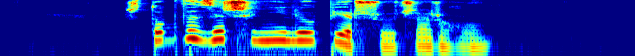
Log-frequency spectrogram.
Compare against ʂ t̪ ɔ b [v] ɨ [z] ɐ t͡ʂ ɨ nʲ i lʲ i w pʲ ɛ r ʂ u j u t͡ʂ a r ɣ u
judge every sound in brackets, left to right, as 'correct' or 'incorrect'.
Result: correct, correct

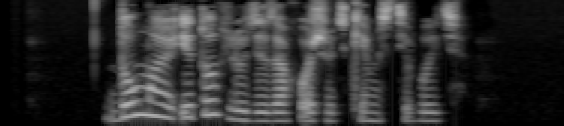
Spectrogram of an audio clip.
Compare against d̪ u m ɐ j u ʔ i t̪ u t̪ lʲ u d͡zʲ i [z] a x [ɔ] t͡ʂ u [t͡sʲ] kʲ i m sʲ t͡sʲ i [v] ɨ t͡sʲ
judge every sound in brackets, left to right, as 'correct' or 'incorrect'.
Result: correct, correct, correct, incorrect: b

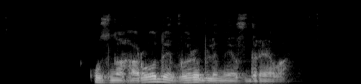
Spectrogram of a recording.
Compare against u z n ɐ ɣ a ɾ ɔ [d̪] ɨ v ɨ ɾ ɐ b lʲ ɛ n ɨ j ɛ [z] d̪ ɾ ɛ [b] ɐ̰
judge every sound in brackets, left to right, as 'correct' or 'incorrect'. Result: correct, correct, incorrect: v

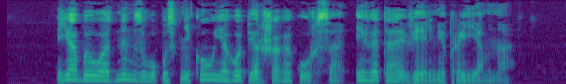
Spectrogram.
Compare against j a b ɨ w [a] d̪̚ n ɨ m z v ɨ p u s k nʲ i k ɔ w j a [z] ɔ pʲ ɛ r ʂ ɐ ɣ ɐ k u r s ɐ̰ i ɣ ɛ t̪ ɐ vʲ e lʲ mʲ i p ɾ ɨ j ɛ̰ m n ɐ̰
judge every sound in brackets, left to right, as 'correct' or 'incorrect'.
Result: correct, incorrect: ɣ

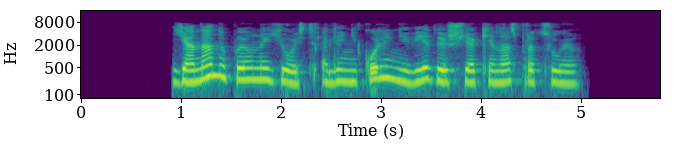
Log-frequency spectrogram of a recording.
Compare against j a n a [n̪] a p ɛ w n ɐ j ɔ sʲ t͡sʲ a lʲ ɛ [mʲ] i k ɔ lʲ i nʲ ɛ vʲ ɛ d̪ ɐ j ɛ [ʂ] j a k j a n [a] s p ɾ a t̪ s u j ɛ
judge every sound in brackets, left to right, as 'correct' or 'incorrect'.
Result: correct, incorrect: nʲ, correct, correct

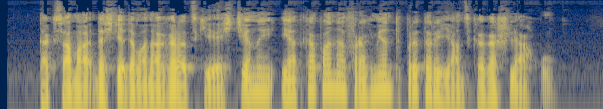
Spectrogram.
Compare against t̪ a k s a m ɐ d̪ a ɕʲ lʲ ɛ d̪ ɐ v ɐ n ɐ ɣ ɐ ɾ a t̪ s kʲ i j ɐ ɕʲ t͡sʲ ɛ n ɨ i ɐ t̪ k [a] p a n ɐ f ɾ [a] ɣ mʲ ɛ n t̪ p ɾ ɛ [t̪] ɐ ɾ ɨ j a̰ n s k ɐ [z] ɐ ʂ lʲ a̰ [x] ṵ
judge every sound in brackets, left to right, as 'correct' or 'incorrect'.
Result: correct, correct, correct, incorrect: ɣ, correct

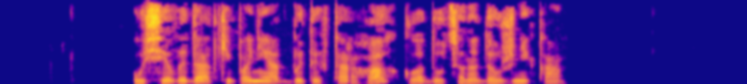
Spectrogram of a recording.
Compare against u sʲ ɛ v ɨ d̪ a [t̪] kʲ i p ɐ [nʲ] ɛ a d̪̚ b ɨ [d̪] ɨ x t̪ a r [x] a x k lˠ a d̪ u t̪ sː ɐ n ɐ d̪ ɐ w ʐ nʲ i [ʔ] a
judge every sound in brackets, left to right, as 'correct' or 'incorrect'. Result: correct, correct, incorrect: t̪, incorrect: ɣ, incorrect: k

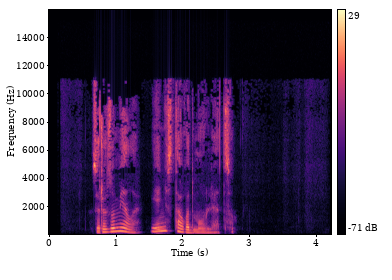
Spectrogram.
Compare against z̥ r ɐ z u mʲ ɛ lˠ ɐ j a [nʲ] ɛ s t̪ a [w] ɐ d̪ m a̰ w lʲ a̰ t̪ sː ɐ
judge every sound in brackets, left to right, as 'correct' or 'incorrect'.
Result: correct, correct

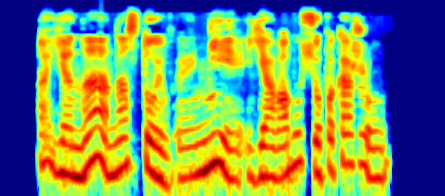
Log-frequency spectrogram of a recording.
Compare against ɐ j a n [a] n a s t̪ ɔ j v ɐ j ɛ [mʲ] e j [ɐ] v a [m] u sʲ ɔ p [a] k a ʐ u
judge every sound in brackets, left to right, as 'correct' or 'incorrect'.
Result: correct, incorrect: nʲ, incorrect: a, correct, incorrect: ɐ

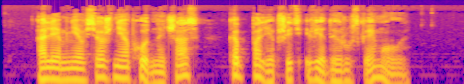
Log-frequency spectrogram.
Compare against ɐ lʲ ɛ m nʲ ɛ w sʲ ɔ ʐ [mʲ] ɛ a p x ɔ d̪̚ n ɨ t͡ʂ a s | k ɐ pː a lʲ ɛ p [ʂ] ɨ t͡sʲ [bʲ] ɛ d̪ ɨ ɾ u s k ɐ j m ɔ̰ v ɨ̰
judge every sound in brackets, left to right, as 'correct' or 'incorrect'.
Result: incorrect: nʲ, correct, incorrect: vʲ

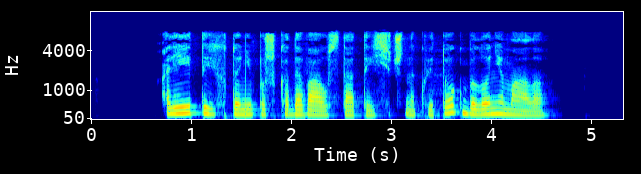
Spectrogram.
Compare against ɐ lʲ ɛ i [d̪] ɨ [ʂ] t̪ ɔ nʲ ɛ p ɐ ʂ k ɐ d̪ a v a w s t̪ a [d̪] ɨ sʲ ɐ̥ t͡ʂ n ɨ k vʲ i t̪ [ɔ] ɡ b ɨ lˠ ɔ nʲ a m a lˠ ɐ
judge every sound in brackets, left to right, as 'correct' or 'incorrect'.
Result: incorrect: t̪, incorrect: x, incorrect: t̪, correct

